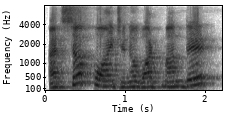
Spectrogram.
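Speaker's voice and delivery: ordinary talk, nothing marked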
